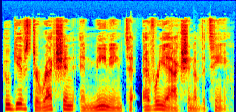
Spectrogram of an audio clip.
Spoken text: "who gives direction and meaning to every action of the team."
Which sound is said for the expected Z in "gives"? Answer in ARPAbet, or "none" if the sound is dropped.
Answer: Z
